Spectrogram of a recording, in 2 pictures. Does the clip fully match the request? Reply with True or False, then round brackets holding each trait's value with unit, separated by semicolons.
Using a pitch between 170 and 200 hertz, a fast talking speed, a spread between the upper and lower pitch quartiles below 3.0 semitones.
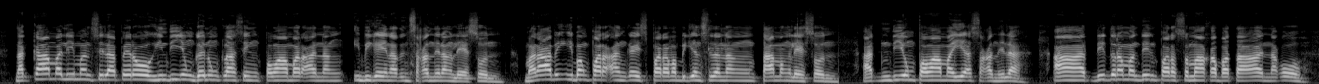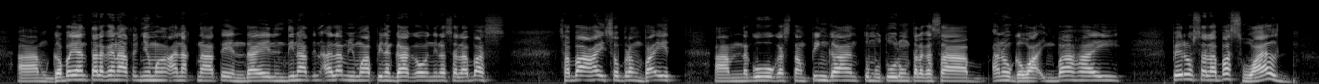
True (185 Hz; 175 wpm; 2.5 semitones)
